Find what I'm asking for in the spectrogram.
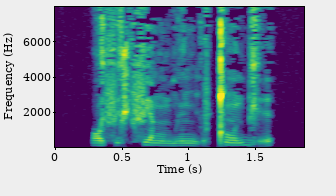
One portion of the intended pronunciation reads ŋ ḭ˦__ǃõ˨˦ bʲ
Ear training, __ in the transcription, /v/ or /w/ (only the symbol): w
